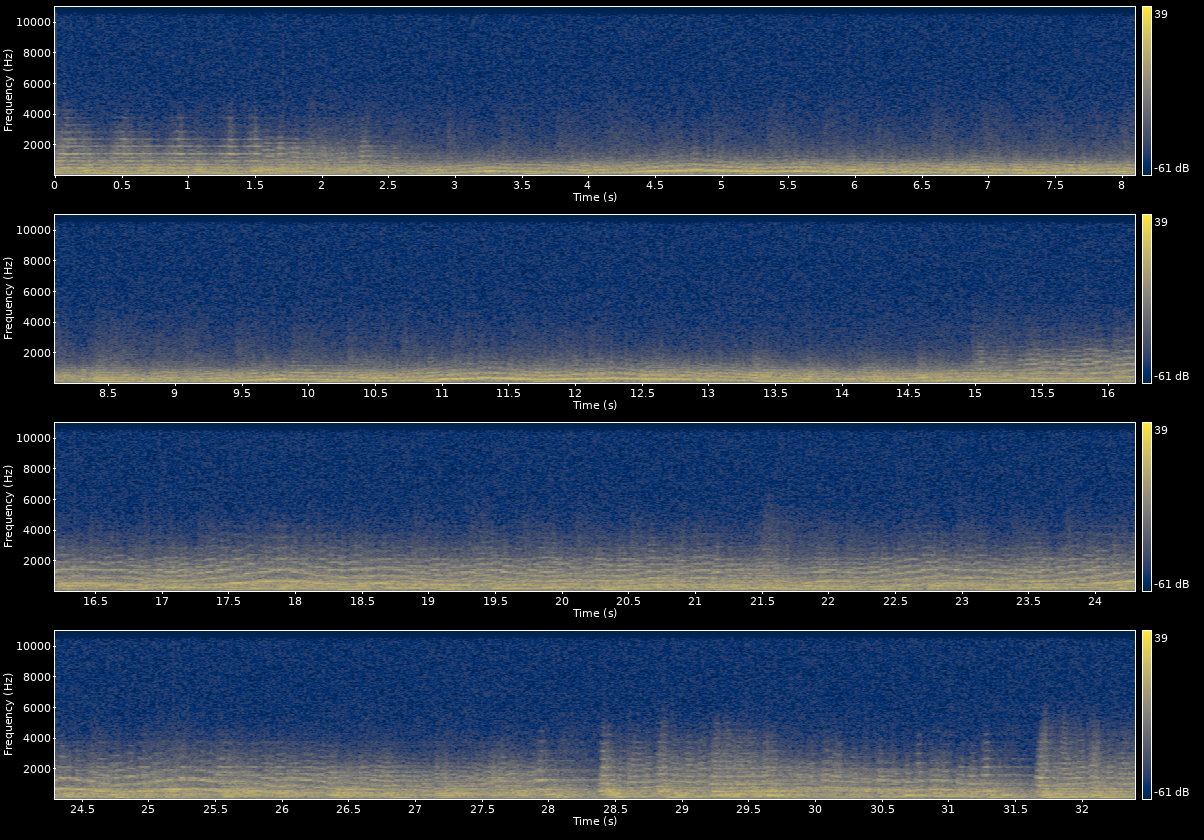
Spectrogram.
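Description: Brass band playing a fast piece in which a tuba plays quick runs up and down over sustained band chords. The runs sit low at first and move higher from about halfway.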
